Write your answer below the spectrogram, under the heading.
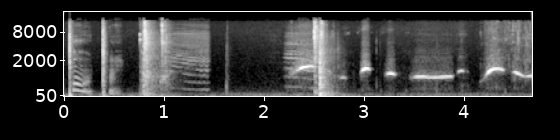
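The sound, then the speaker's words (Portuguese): A person whistles a tune, a short melody of several clear, high notes that dip and rise in the second half, after a stretch of brief noises and voice-like sounds. “Você me ouviu assobiando, não é?”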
